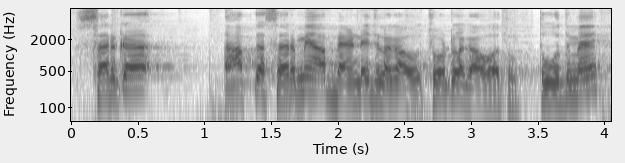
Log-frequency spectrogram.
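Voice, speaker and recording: A man teaching English grammar in Hindi, explaining words slowly and reading out English example sentences. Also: on the high side, expressive, soft background music. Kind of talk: online spoken-English lesson in Hindi.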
